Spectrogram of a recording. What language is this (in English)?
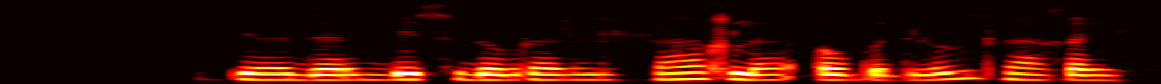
Pashto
